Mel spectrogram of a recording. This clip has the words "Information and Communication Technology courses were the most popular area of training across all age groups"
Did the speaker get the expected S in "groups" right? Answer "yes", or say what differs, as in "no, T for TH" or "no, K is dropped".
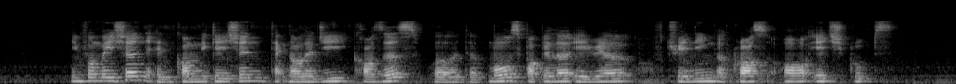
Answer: yes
